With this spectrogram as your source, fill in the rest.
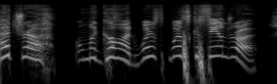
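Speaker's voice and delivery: yelling. Voicing a character who calls for missing companions: yelling. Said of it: "she's yelling".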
